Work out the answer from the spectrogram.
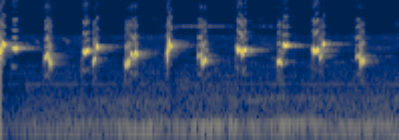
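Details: Sooty-headed bulbul singing in the rapid 'gacor full ropel' style, kept as a master recording for training other bulbuls; short bubbly two-part whistled phrases repeated about every half second, with a faint low hum beneath.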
